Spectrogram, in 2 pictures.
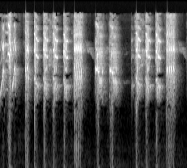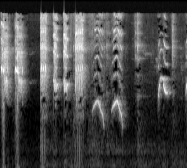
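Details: Black-winged myna in song, used to provoke singing in other birds. A long run of harsh, rasping chacks gives way to clear, arched whistled notes repeated near the end.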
